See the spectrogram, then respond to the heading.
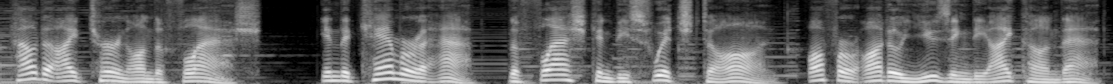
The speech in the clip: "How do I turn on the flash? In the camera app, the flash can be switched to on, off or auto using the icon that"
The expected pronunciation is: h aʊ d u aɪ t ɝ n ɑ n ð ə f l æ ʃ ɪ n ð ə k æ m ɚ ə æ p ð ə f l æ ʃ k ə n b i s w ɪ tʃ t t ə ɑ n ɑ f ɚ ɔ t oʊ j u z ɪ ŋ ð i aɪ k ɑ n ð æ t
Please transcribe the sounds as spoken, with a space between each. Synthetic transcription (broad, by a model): h aʊ d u aɪ t ɝ n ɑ n ð ə f l æ ʃ ɪ n ð ə k æ m ɚ ə æ p ð ə f l æ ʃ k ə n b i s w ɪ tʃ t t ə ɑ n ɑ f ɚ ɔ t oʊ j u z ɪ ŋ ð i aɪ k ɑ n ð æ t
